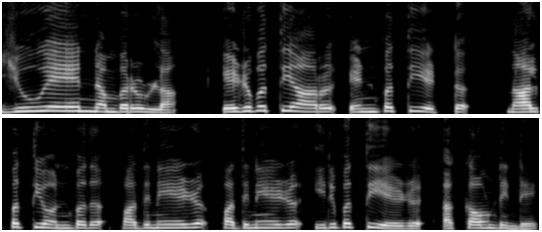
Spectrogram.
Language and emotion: Malayalam, neutral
